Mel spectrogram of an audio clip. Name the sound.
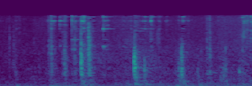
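keys jangling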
